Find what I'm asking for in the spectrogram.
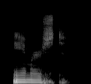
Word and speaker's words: Amherst: Amherst. – The H is silent, bro.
